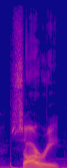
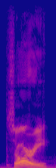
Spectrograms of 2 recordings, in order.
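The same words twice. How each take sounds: First: The accent is only faintly marked. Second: The accent is heavily exaggerated. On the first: "that wasn't enough" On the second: "now I sound like a caricature"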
